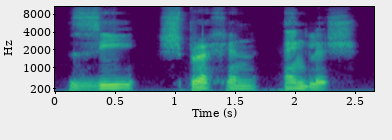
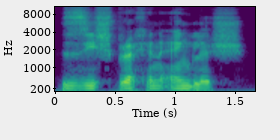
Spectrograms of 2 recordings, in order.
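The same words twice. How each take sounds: First: "Sie sprechen English" slowly, a gap after each word; word-by-word German "Sie sprechen English", falling at the end; slow model sentence. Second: Said in the usual way. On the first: Shown as a demonstration. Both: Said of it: "Just put it all together".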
